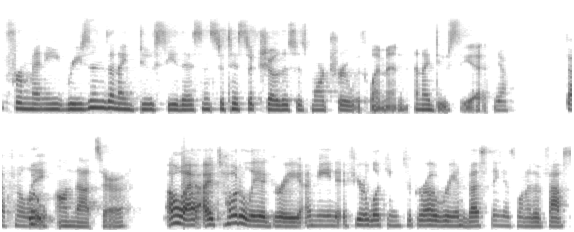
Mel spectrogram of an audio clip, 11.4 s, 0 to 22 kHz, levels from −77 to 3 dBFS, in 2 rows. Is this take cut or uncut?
cut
